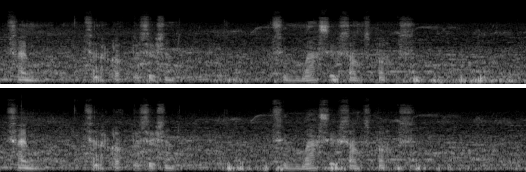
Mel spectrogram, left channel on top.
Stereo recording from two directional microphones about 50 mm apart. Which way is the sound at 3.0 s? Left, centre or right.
Centre.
